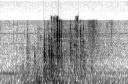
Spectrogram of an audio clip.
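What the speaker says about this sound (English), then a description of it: "Okay, let's close the door." A door in a built manor in the video game Enshrouded swings shut, a soft whoosh rising to a muffled close, heard alone.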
